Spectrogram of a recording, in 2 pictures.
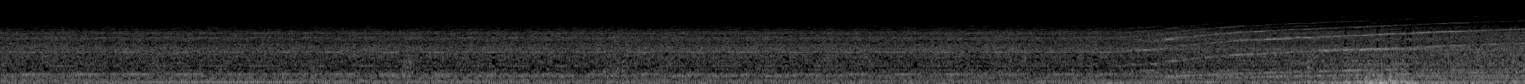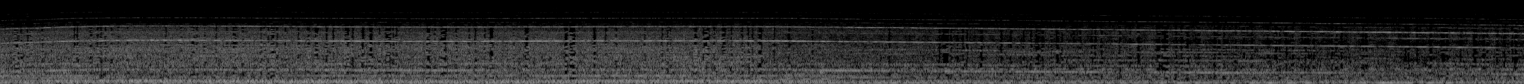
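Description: Front-loading washing machine running with water and laundry in the drum. About a third of the way in, its motor whine climbs steeply in pitch as the drum speeds up, with a knock on the way. The whine holds high for several seconds, then slowly falls.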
